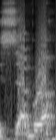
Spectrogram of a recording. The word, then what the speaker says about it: zebra: horses did you say zebra yeah I snuck in the English uh Zeb rhymes with Deborah zebra that's I think that's how they pronounce it I believe okay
